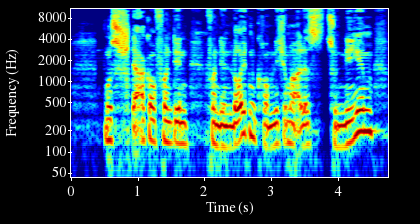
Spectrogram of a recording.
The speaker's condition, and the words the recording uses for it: None; typical speech.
